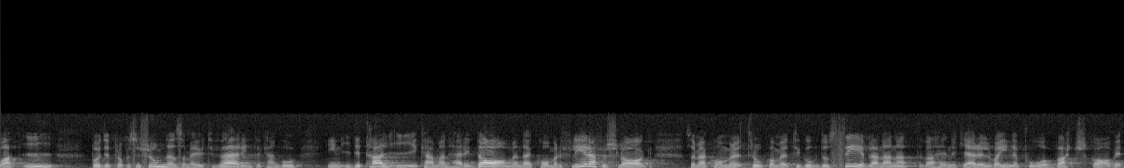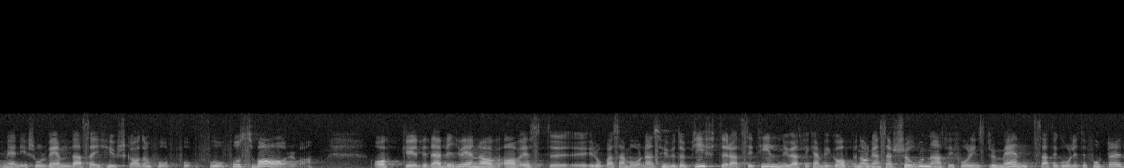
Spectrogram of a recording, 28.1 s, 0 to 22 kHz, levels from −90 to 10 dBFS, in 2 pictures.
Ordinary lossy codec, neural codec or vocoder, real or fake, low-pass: none; none; real; 7.2 kHz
